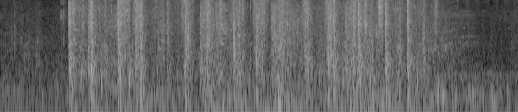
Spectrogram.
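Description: Rapid, dense gunfire in a video game starting abruptly after a moment of quiet, a sustained crackling volley of shots that keeps going steadily to the end with no speech.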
